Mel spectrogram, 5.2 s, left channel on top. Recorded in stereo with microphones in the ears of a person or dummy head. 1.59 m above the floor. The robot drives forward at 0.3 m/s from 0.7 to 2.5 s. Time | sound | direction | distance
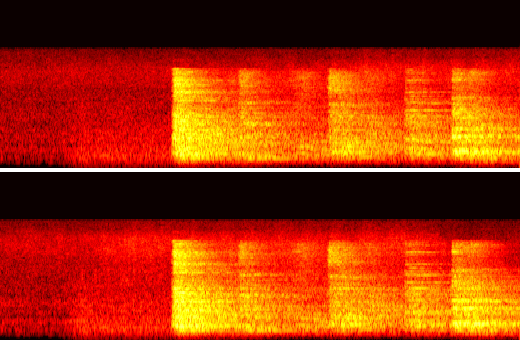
1.7 | a door slam | 10° right (ahead or behind) | 1.7 m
